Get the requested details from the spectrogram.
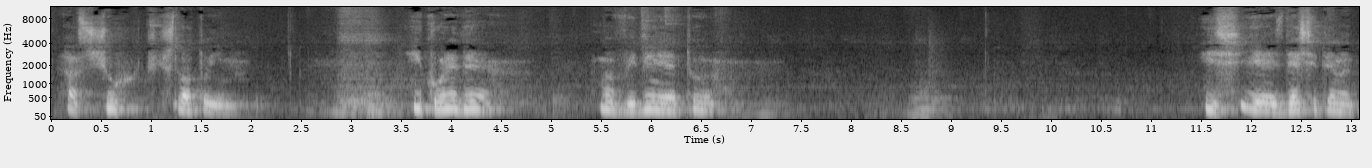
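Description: An elderly man reads aloud in a slow, measured voice, in a room with some echo.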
